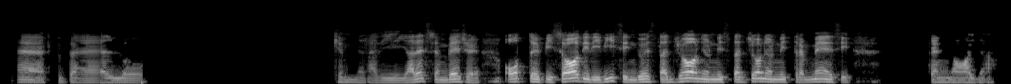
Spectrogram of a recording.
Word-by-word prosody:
Eh, 105 -3 -4
che 100 - -17
bello. 95 0 -9 1.9
Che - - -10
meraviglia. 95 -2 -10
Adesso 135 +2 -1
invece 105 -2 -1 0.2
8 140 -1 0
episodi 125 +4 +6
divisi 120 +4 -1
in 105 - -3
2 125 +2 0
stagioni, 130 +4 +4
ogni 115 0 0
stagione 115 +5 0
ogni 115 -1 -1
3 110 -1 -4
mesi. 115 +1 -2 0.7
Che 105 - -5
noia. 100 -2 -7
110 Hz, 120 wpm, -24 LUFS, 100-125 Hz, 1.9 s, episodi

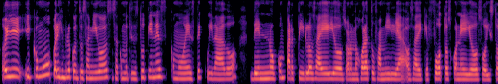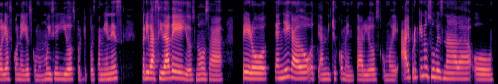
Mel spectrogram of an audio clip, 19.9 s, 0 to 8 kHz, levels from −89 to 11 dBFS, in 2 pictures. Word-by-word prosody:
Oye, 275 0 +4
¿y 270 -2 -3
cómo?, 315 +6 +1
por 275 - +4
ejemplo, 255 -1 +2
con 240 -2 -3
tus 225 0 -4
amigos, 225 +3 -2
o - - -19
sea, 215 - -7
como 210 0 -6
dices, 200 -1 -7
tú 245 +4 -3
tienes 260 +2 -2
como 205 -2 -4
este 205 +4 -4
cuidado 195 +2 -4 0.2
de 200 0 +2
no 200 0 +1
compartirlos 205 -3 -1
a 190 -1 +3
ellos 195 0 +2
o, - - -4
a - - -1
lo - - -4
mejor, 185 +2 +1
a 200 - +3
tu 205 0 -5
familia, 185 0 -2
o 180 - -6
sea, 180 -1 -3
de 175 0 -2
que 180 +1 -9
fotos 195 +1 -1
con 185 -1 -4
ellos, 180 0 0
o 175 -2 0
historias 185 +1 -2
con 180 -1 -8
ellos, 175 +1 -4
como 160 -1 -14
muy 185 +3 -4
seguidos, 185 -1 -1
porque, 175 -1 -13
pues, 175 0 -8
también 180 +1 -3
es 220 +2 -1 0.4
privacidad 215 -1 +7
de 235 -2 +8
ellos, 180 -3 -2
¿no? 180 +1 -3
O 190 - -3
sea, 170 -1 -3 0.3
pero, 200 -2 +6
¿te 220 - -1
han 220 +1 -1
llegado, 220 -5 +4
o 205 - -4
te 205 - -16
han 180 +1 -4
dicho 190 +2 -9
comentarios 175 0 -5
como 165 0 -14
de: 165 0 -8
"Ay, 240 - +3
¿por 250 0 -5
qué 300 - -4
no 310 0 -1
subes 255 -4 +1
nada?", 200 -1 -1
o 180 -1 -1
200 Hz, 215 wpm, -21 LUFS, 185-220 Hz, 0.4 s, de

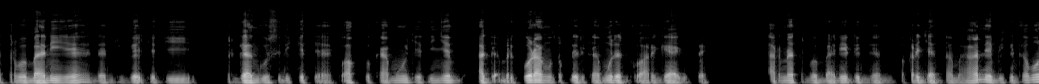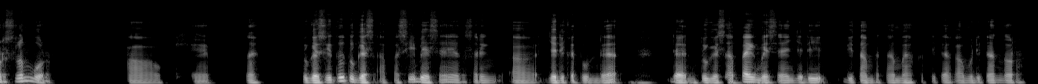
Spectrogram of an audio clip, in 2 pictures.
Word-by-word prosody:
terbebani 85 +4 +4
ya, 85 +1 +3 0.2
dan 80 0 -3
juga - - -3
jadi 85 0 -5 0.4
terganggu 85 -1 +4
sedikit, 90 0 -6
ya. - - -6
Waktu - - -3
kamu 80 +4 -4
jadinya 90 +2 0 0.3
agak 85 -1 +2
berkurang 100 -3 +6
untuk 85 - -13
diri 85 -1 +3
kamu 90 +2 +3
dan 85 - -2
keluarga, 80 +1 0
gitu, - - -11
ya. - - -14 0.6
Karena 85 +3 -1
terbebani 85 0 -2
dengan 80 -1 -5 0.2
pekerjaan 80 -2 -1
tambahan 85 +4 0
yang 95 - +6
bikin 90 0 -7
kamu 105 +5 +2
harus 115 - -13
lembur. 145 +3 +1 0.8
Oke. 80 -1 -10 0.4
Nah, 90 - -1 0.5
tugas 95 -1 +7
itu, 160 +10 +6
tugas 95 - +4
apa 80 -1 -11
sih - - -3
biasanya 105 +2 +2
yang - - -12
sering, 90 -3 -6 0.2
eee, 80 -1 -4
jadi 90 -1 +4
ketunda? 85 +3 -1 0.5
Dan 85 -1 +3
tugas 90 -1 0
apa 120 -2 +5
yang 105 - +1
biasanya 90 +1 -1
jadi 90 +1 +1 0.2
ditambah-tambah 85 0 -5
ketika 90 -2 -9
kamu 85 +1 -7
di 90 - -8
kantor? 95 -1 -4
85 Hz, 155 wpm, -25 LUFS, 85-95 Hz, 0.8 s, tugas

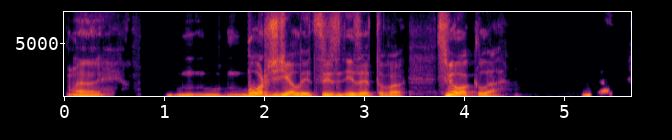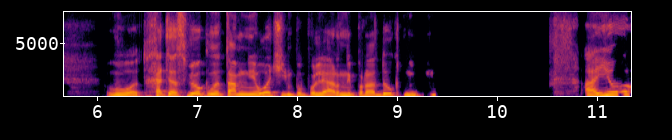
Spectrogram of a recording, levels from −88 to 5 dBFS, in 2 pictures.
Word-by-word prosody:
Эм, 80 -3 -2 0.7
б 115 +4 -6
борщ 125 - +3
делается 100 -5 +3
из 95 +1 0
из 120 -5 +2
этого, 80 -6 -2 0.3
свекла. 85 -2 +1 0.7
Да. - - -4 0.8
Вот, 115 +1 +1
хотя 165 -3 +1
свекла 170 -2 +2
там 155 +1 +2
не 155 +2 +3
очень 195 - +1
популярный 125 -6 +1
продукт. 125 - -1 1.8
А 170 +3 +3
её 240 +5 +3
125 Hz, 100 wpm, -22 LUFS, 100-160 Hz, 1.8 s, борщ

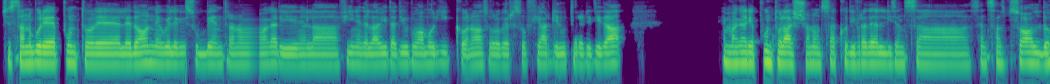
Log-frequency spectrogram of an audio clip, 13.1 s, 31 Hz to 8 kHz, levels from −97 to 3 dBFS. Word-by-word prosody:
Ce - - -4
stanno 125 +1 +3
pure 125 -1 +7
appunto 125 -1 0
le 115 0 +4
le 115 0 +2
donne, 120 +1 +2
quelle 120 0 +1
che 120 0 -3
subentrano 115 -1 -3
magari 115 -1 0
nella 110 0 -2
fine 120 0 -3
della 115 0 0
vita 115 0 -1
di 120 +2 -3
un 120 - -2
uomo 120 0 0
ricco, 120 -2 -4
no, 115 +1 -1
solo 115 -1 -3
per 110 0 -3
soffiargli 120 0 -4
tutta 115 0 -4
l'eredità. 120 +2 +1 1.2
E - - -1
magari, 125 0 +3
appunto, 125 +1 +1
lasciano 120 0 +3
un 120 - -2
sacco 125 +2 -3
di 120 -1 0
fratelli 120 0 +1
senza 115 -1 -3
senza 125 +2 -5
un 120 0 -6
soldo, 125 -2 +2
120 Hz, 170 wpm, -23 LUFS, 115-125 Hz, 1.2 s, pure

